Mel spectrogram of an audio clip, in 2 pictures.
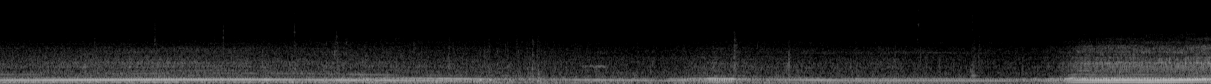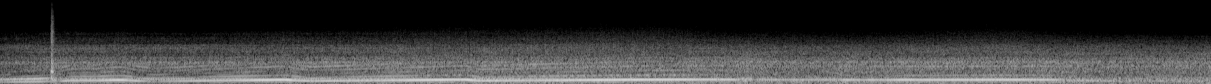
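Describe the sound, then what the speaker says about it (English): Interior ventilation fans of a 2016 McLaren 570S come on, a broad airy whoosh that rises and holds from mid-clip over the car's steady idling engine hum. "Let's get the interior ventilation, the fans going"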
